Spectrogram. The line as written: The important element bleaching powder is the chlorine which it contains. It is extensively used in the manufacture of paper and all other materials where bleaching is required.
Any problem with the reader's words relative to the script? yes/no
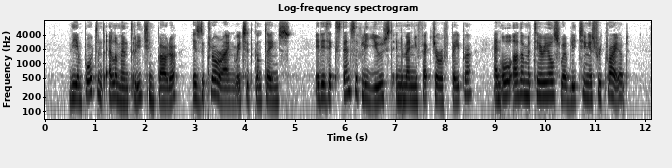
no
